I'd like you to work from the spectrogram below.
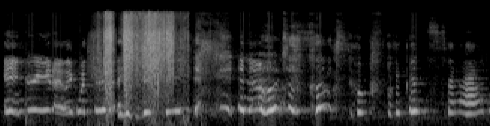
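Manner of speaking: tearful, breaking voice with laughs through the sobs; crying and half-laughing as it spills out; crying while talking. Real, not acted. Mother tells viewers about husband's betrayal, crying.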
